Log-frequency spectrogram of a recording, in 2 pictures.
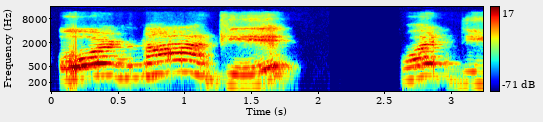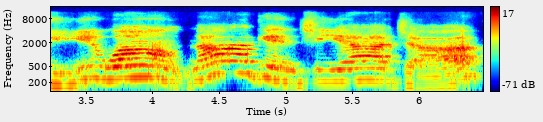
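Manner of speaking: Nagi said slowly with a rising tone; slow demo. Shown as a demonstration. Teacher slowly demonstrating nagi to learners. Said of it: "Hear it?".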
